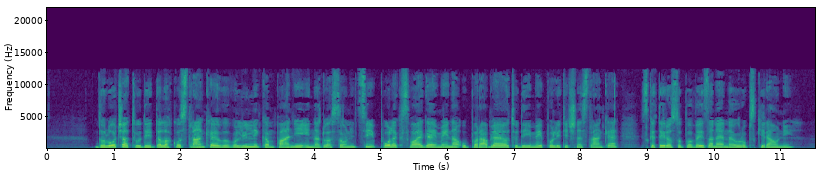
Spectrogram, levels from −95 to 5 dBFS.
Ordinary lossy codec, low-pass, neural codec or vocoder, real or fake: AAC, 32 kbps; 19.8 kHz; none; real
